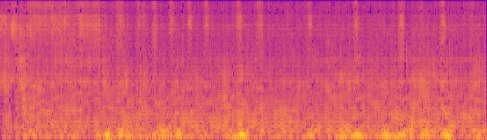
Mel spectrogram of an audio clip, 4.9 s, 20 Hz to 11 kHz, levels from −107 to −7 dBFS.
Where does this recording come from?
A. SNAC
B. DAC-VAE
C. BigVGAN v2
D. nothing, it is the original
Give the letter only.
C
